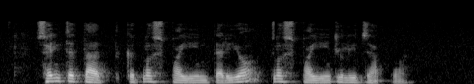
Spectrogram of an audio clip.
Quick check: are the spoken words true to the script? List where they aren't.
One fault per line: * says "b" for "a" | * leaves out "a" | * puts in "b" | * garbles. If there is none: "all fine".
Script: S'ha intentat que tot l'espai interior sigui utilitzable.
* leaves out "tot"
* says "l'espai" for "sigui"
